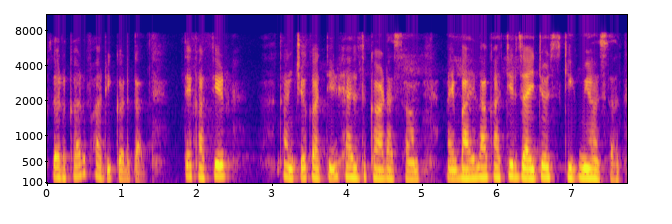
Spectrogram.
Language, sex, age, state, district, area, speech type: Goan Konkani, female, 18-30, Goa, Salcete, urban, spontaneous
